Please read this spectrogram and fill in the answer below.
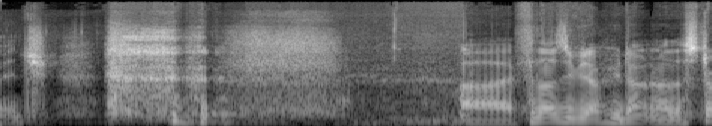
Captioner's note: laughs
